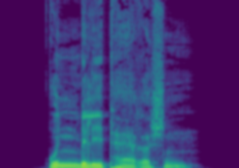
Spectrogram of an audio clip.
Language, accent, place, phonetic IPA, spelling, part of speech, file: German, Germany, Berlin, [ˈʊnmiliˌtɛːʁɪʃn̩], unmilitärischen, adjective, De-unmilitärischen.ogg
- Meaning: inflection of unmilitärisch: 1. strong genitive masculine/neuter singular 2. weak/mixed genitive/dative all-gender singular 3. strong/weak/mixed accusative masculine singular 4. strong dative plural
